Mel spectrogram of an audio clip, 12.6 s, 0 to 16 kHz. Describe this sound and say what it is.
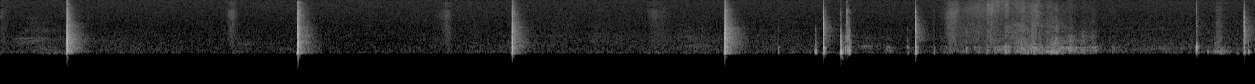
Recorded on an Iphone 6, inside a small room.
Click, Iphone, Short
